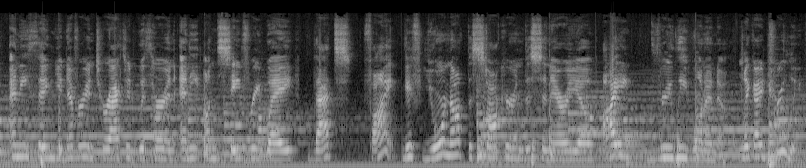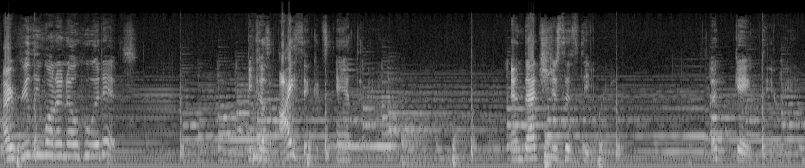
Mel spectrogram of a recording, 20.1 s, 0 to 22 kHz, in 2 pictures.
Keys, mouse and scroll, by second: 7.3-8.5 typing, 9.5 p.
